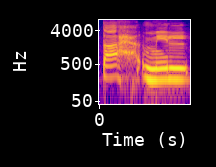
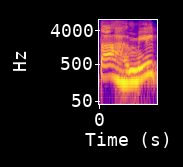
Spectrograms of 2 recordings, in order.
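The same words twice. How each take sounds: First: The h sound is made with breath released. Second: The h sound is made without released breath. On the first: The speaker calls it right. "এই হাটি উচ্চারণের সময় মুখের মধ্যে একটু বাতাস বের করতে হবে" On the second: The speaker calls it wrong. "যদি তাহমিল পড়ি তাহলে পড়াটা সহি শুদ্ধ হবে না"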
